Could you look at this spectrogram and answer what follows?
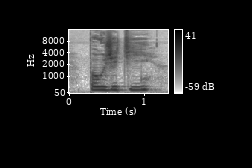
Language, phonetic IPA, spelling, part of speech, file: Czech, [ˈpou̯ʒɪciː], použití, noun / adjective, Cs-použití.ogg
- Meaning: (noun) 1. verbal noun of použít 2. use; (adjective) animate masculine nominative/vocative plural of použitý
